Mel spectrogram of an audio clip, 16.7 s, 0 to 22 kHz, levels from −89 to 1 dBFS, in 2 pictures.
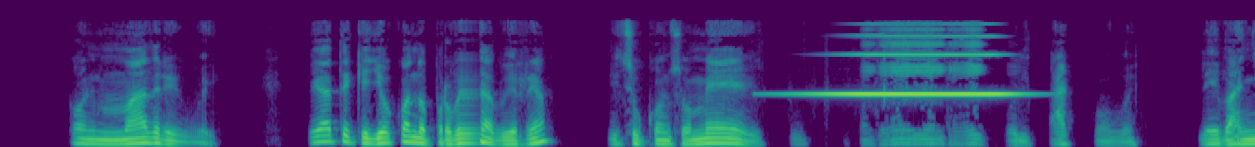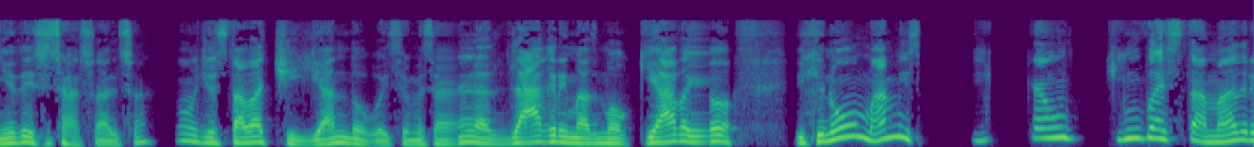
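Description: A burst of packet loss hits this speech clip at 3.07 to 3.23 s, again at 11.30 to 11.45 s and at 12.98 to 13.12 s. In each case about 120 ms of audio never arrived in time, so the receiver stretched the last sound it had across the gap, fading it into a brief held buzz or hiss, and then jumped ahead with that stretch of speech gone. A loudspeaker feedback squeal runs from 5.02 to 7.10 s. It is a single 1.6 kHz tone that swells over a little under a second until it sits a few decibels above the speech. The microphone was picking up its own loudspeaker, and at that frequency the loop gain exceeded one, so the tone kept reinforcing itself until it was held in check.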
